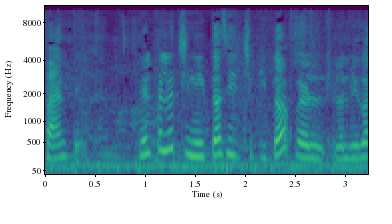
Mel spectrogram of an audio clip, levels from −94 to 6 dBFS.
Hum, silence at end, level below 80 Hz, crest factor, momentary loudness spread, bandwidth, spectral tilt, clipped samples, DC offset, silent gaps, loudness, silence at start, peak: none; 0 s; -50 dBFS; 18 dB; 14 LU; 10.5 kHz; -4.5 dB/octave; under 0.1%; under 0.1%; none; -30 LUFS; 0 s; -12 dBFS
